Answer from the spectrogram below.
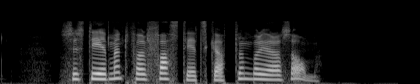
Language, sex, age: Swedish, female, 19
